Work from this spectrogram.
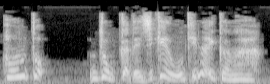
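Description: High-pitched cocky boy alien hero. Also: big pitch swings, moderate pace, slight background noise. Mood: cocky, eager. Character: cocky eager young male furry alien hero. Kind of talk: Japanese video game dub acting.

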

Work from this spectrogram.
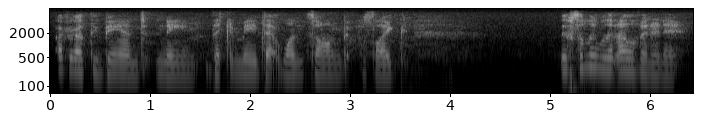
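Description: A teenage girl with a somewhat low voice chatting casually over gameplay, rambling with lots of fillers. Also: normal speed, husky. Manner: rambling, giggly, self-chattering with many fillers. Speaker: game video creator. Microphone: computer mic. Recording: dull lo-fi computer mic.

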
